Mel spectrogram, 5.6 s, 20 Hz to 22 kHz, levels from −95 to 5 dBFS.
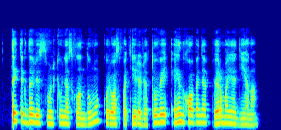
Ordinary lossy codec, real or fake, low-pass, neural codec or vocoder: AAC, 48 kbps; fake; 9.9 kHz; vocoder, 44.1 kHz, 128 mel bands every 512 samples, BigVGAN v2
